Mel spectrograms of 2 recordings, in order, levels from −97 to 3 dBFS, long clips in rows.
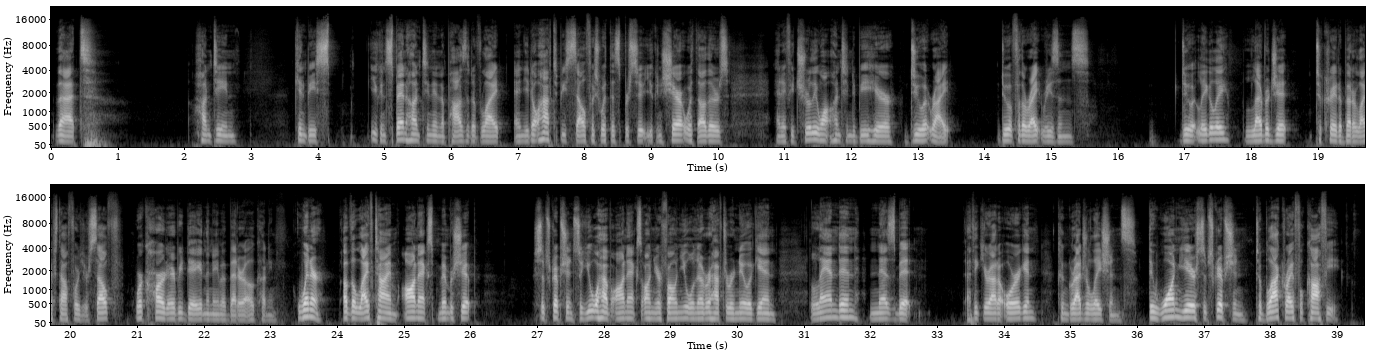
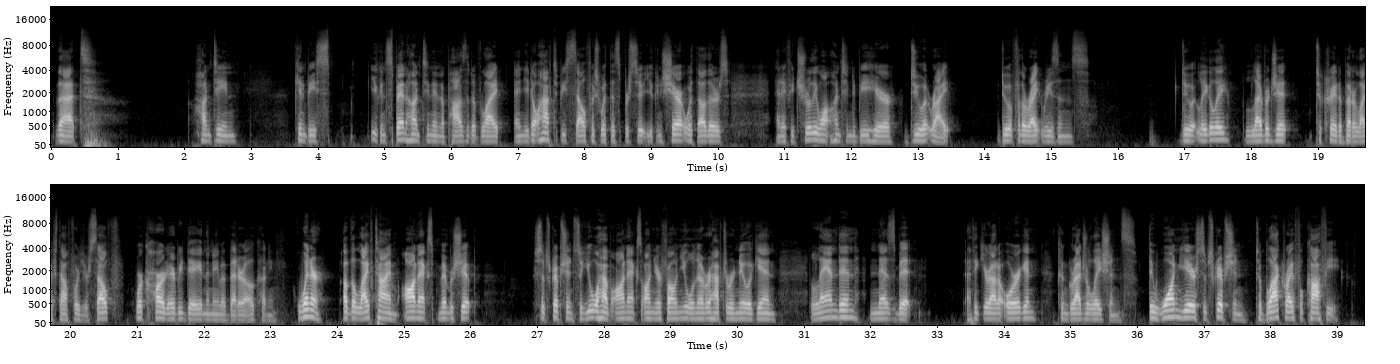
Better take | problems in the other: first | muffled; very; fading above 2 kHz

